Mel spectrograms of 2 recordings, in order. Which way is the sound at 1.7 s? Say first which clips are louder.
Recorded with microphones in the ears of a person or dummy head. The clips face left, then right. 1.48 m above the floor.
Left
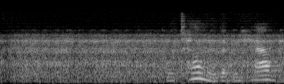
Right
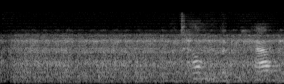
Left 8 dB; 30° left (ahead or behind).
